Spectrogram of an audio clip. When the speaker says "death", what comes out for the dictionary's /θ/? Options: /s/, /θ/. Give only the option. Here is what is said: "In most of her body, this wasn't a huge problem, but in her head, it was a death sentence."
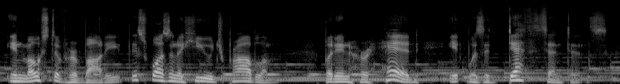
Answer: /θ/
